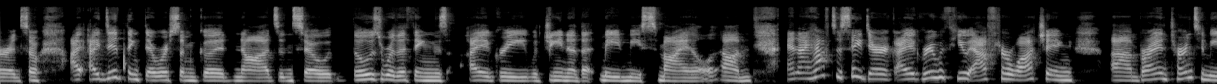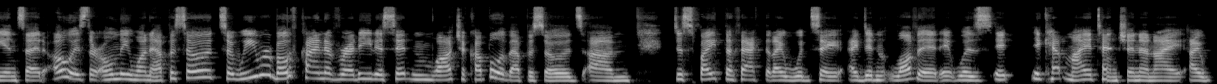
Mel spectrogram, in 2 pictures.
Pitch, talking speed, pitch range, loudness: 195 Hz, 215 wpm, 180-240 Hz, -19 LUFS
